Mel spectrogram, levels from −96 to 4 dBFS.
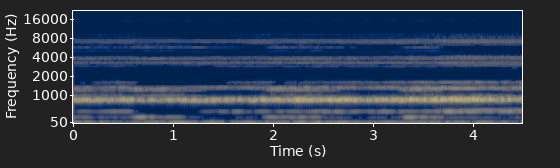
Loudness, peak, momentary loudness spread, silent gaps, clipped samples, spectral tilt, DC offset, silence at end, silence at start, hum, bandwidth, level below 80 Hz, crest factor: -30 LUFS; -16 dBFS; 9 LU; none; under 0.1%; -2 dB/octave; under 0.1%; 0 s; 0 s; none; 8.6 kHz; -50 dBFS; 14 dB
